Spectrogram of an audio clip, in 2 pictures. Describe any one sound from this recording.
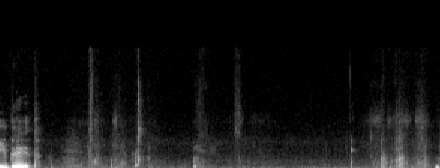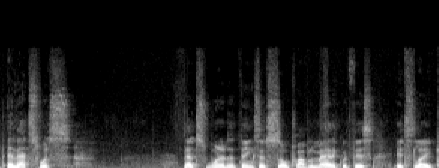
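A man speaks calmly and close into a microphone, with pauses.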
